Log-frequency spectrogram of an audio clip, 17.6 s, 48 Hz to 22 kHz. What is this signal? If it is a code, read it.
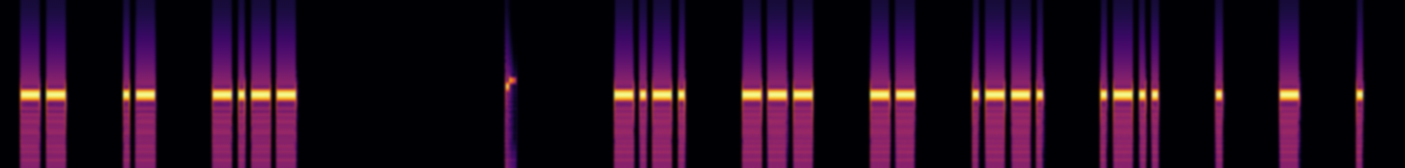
Morse code, heard as a keyed tone, about 15 wpm, spaced as for 9 wpm, 700 Hz. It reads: MAY COMPLETE
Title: 3x Character Spacing - Top 500 Words - 15wpm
